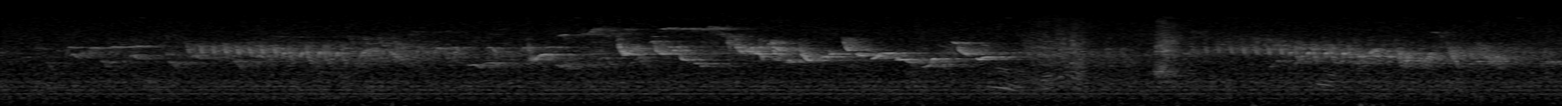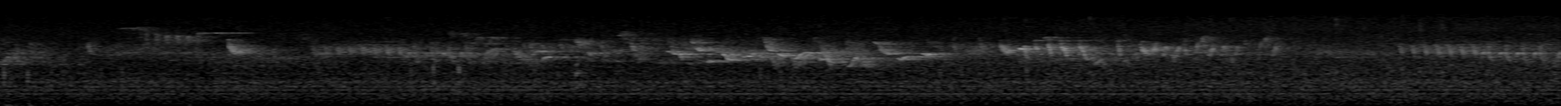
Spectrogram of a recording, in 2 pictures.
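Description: Birds calling in repeated bouts of short, high, chattering notes, with a faint steady hum underneath.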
